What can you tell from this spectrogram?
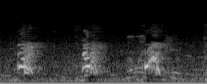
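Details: Mayly, a female Border Collie, performing pirouettes on the open yard at Tigre station. Three short, sharp barks land about every 0.6 seconds, each with a brief tonal ring, over a faint background murmur.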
